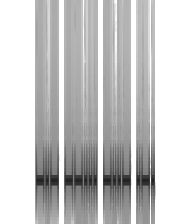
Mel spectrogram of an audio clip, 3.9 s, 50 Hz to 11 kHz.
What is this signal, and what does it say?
Morse code, heard as a keyed tone, about 30 wpm, 700 Hz. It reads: K7XR
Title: Speed Racing - USA 1x2 Call Signs 25wpm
